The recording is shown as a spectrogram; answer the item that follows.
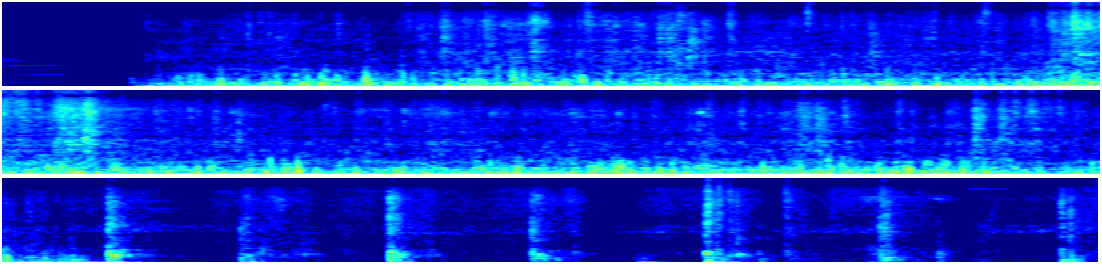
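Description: Loud, steady low rumble of a vehicle driving, heard from inside the cab, lasting about eleven seconds. It then gives way to a string of separate short knocks and thumps.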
